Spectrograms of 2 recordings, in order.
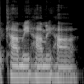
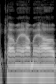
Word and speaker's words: Kamehameha: really influenced by the Kami hamiha isn't that how how you say it uh I mean they say Kamehameha but it's the Kamehameha is it the Kamehameha okay yeah after King Kamehameha makes sense it's been a long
